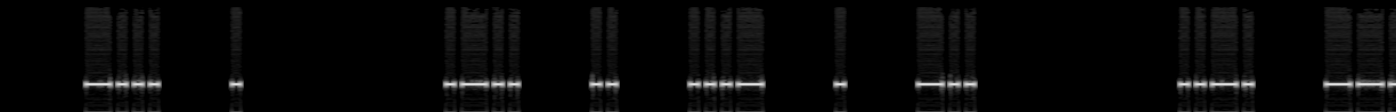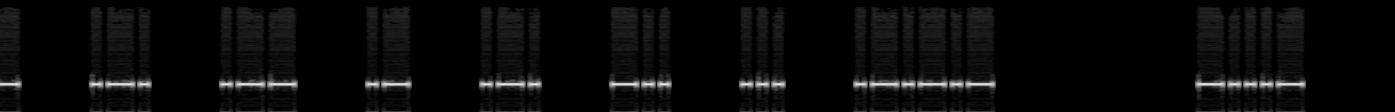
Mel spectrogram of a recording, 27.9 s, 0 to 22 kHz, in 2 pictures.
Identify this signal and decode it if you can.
Morse code, heard as a keyed tone, about 15 wpm, spaced as for 8 wpm, 1000 Hz. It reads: BE LIVED FORWARDS. <BT>
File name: qotdfiles / 8wpm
